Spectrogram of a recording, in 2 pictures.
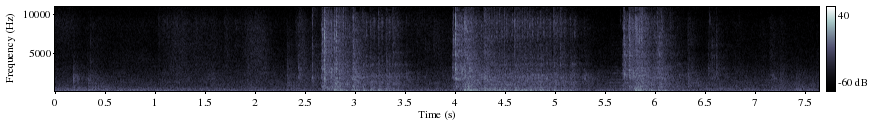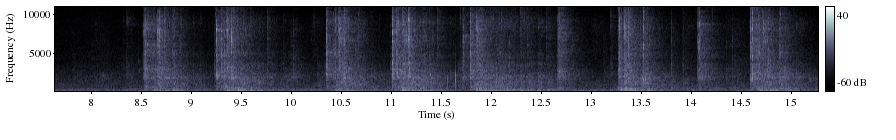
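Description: Honda Dio AF35 scooter's small two-stroke engine running at idle and revved in about a dozen short, sharp throttle blips, starting about two and a half seconds in.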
